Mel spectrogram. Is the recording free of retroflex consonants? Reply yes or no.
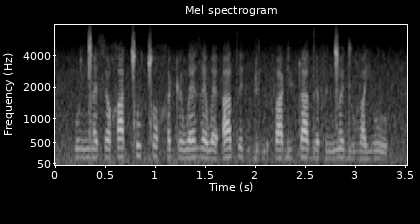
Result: no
